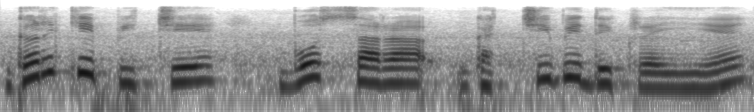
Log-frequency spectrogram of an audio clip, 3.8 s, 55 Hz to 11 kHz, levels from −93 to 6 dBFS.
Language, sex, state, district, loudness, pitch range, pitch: Hindi, female, Arunachal Pradesh, Lower Dibang Valley, -15 LUFS, 205-265 Hz, 225 Hz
